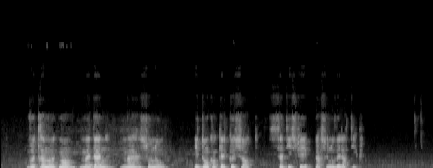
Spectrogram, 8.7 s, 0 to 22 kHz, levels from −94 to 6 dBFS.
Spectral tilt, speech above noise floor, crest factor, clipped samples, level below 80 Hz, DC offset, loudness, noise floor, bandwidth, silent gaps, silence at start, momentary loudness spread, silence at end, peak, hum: -7.5 dB/octave; 41 dB; 20 dB; under 0.1%; -60 dBFS; under 0.1%; -23 LUFS; -63 dBFS; 7.2 kHz; none; 0.55 s; 13 LU; 1.45 s; -4 dBFS; none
